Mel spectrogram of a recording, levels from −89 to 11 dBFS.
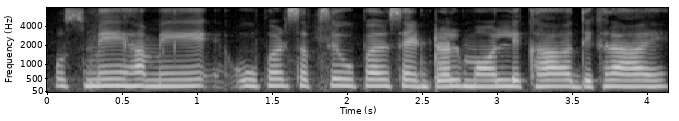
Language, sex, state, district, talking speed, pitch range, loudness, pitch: Hindi, female, Madhya Pradesh, Bhopal, 160 wpm, 220-235 Hz, -15 LUFS, 225 Hz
